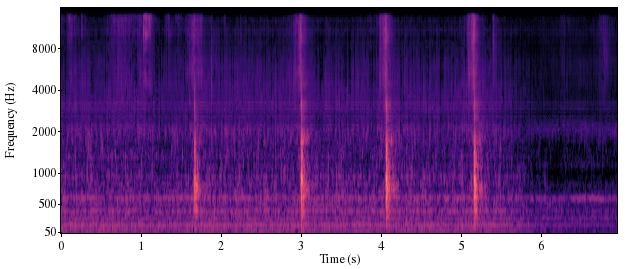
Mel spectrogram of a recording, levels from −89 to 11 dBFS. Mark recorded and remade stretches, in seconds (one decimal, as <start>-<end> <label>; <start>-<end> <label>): 0.0-7.0 remade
